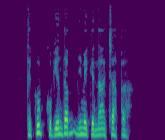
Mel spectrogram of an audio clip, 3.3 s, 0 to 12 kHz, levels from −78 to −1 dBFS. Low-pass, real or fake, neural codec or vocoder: 10.8 kHz; fake; vocoder, 24 kHz, 100 mel bands, Vocos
